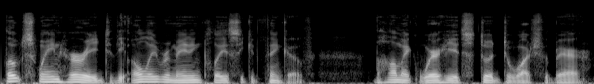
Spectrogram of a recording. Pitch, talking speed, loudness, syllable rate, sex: 95 Hz, 220 wpm, -17 LUFS, 5.8 syllables/s, male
